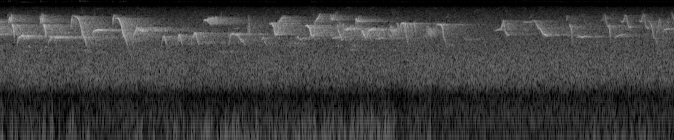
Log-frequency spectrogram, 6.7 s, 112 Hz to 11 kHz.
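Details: Downy woodpeckers (Dryobates pubescens) fighting in Lake Co., Illinois, on 8 May 2025 trade a fast, steady stream of sharp, high, downward-slurred chips, overlapping and excited, over a low background rumble.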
